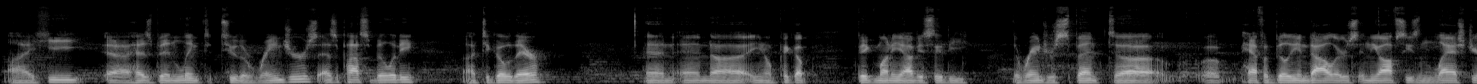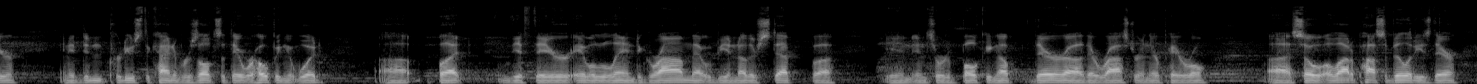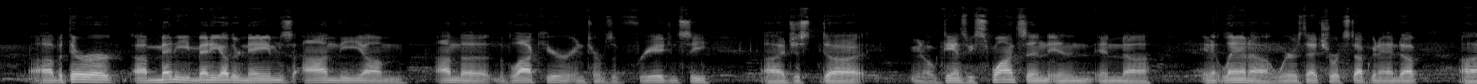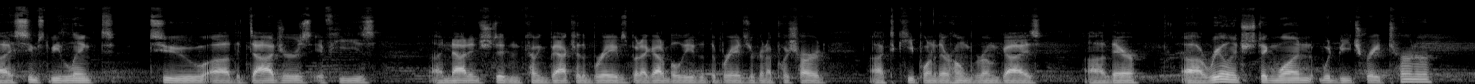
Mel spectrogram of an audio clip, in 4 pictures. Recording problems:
background chatter; faint; throughout; 3 voices, 25 dB below the speech

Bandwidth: 15.5 kHz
